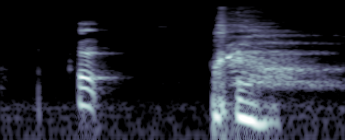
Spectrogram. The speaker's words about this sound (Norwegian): Okay, kommer litt rap her.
